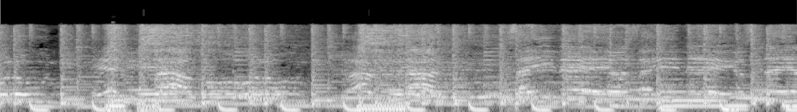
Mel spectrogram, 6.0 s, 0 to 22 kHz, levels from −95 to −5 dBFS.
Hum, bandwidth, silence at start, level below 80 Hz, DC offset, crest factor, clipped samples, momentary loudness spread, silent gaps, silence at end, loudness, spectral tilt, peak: none; 10 kHz; 0 s; -22 dBFS; under 0.1%; 14 dB; under 0.1%; 6 LU; none; 0 s; -14 LUFS; -4.5 dB/octave; 0 dBFS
